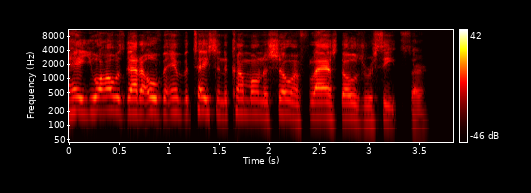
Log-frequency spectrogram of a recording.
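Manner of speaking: ordinary talk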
